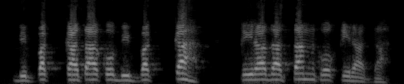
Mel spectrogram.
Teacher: گول تا بھی ساکن ہا سے بھی بدل جاتی ہے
